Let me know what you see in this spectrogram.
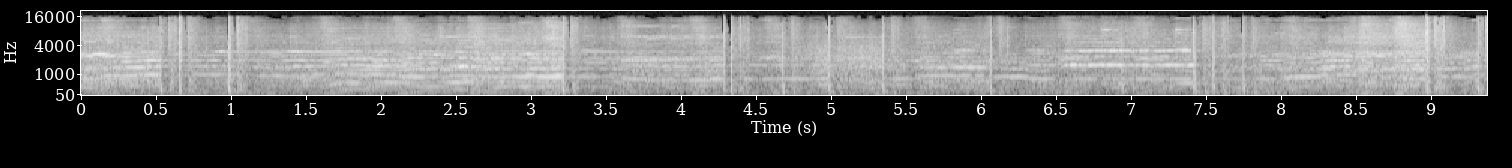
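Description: Fireworks finale: aerial shells bursting with irregular sharp bangs over a symphony orchestra playing sustained notes.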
